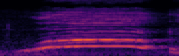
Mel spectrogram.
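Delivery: sudden yelp from the heat; high pained whoa. Real, not acted. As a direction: squeal it out high. Reacting to spicy wings.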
